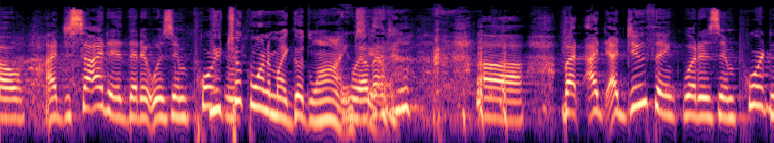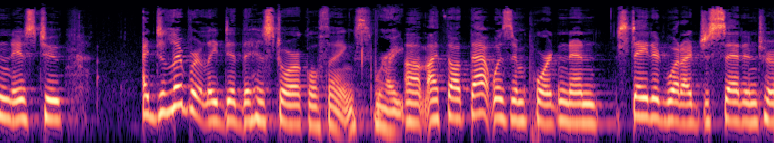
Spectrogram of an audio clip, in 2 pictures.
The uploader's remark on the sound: RJ Julia recently hosted the former Secretary of State to a sold-out crowd at the Yale School of Management.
